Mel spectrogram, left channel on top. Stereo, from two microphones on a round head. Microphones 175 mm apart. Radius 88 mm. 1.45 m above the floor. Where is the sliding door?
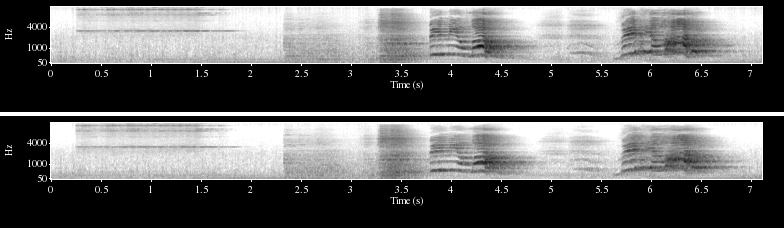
I don't hear a sliding door.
